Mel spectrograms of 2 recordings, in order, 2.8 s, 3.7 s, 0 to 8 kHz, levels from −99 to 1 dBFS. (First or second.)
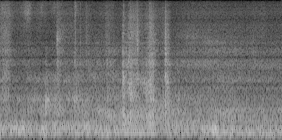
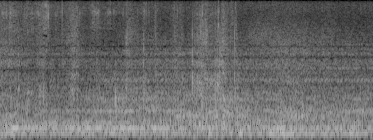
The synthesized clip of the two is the first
